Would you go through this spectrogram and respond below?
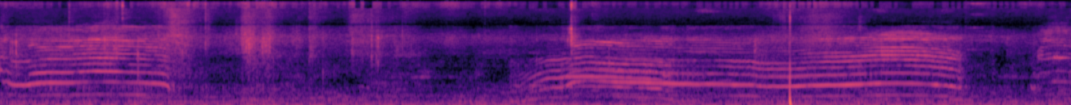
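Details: Kittens meowing: a long, level meow, then rising-and-falling drawn-out meows around four seconds in, with a steady low hum underneath throughout.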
